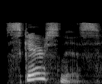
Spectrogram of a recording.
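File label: "scarceness", British English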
